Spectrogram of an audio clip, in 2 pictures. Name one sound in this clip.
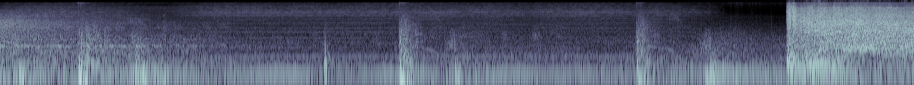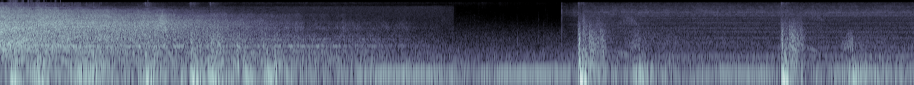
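Heavy guns fire in loud, sharp booms.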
